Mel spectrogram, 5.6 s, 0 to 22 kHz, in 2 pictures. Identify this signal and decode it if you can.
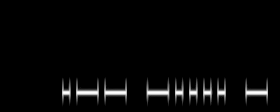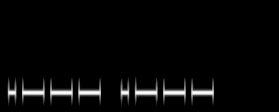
Morse code, heard as a keyed tone, about 17 wpm, 700 Hz. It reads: W6TJJ
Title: USA Call Signs - 5 Characters - Repeated 3x - 17wpm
